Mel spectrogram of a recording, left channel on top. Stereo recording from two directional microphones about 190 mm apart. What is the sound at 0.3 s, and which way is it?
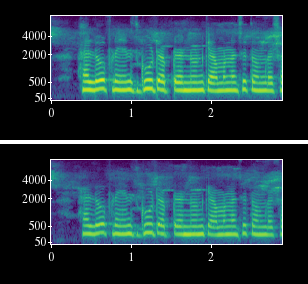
Speech, 25° left (ahead or behind).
